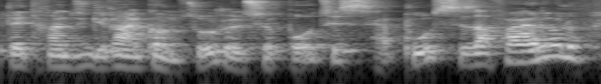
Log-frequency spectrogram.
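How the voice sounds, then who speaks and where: A man speaks with a Quebec accent over noticeable background noise. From Quebec, Canada. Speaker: writer and storyteller. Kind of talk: casual anecdote told to camera.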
